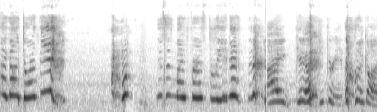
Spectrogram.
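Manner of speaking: ugly crying. Learning from a director's message about getting the first lead, ugly crying. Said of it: "I am such a not pretty crier".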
